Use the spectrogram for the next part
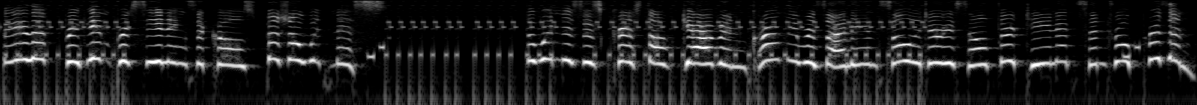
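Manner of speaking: very high-pitched judge, announcing a ruling; deliberating judge. Acted. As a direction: pronounce it from the bench in a high comic voice. Voices the judge in a courtroom game.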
